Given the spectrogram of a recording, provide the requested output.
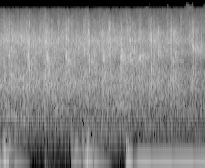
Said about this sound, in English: And you should give yourselves an applause.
